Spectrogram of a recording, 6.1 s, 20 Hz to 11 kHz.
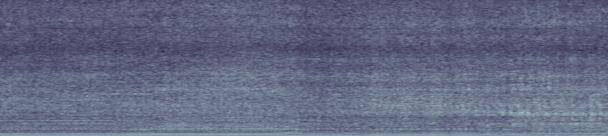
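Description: Kubota ZD221 zero-turn mower's three-cylinder diesel engine running, now that reseating its fuses has cured its no-crank fault. Its speed is raised about a second in, then brought back down in two steps, around the middle and about five seconds in.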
